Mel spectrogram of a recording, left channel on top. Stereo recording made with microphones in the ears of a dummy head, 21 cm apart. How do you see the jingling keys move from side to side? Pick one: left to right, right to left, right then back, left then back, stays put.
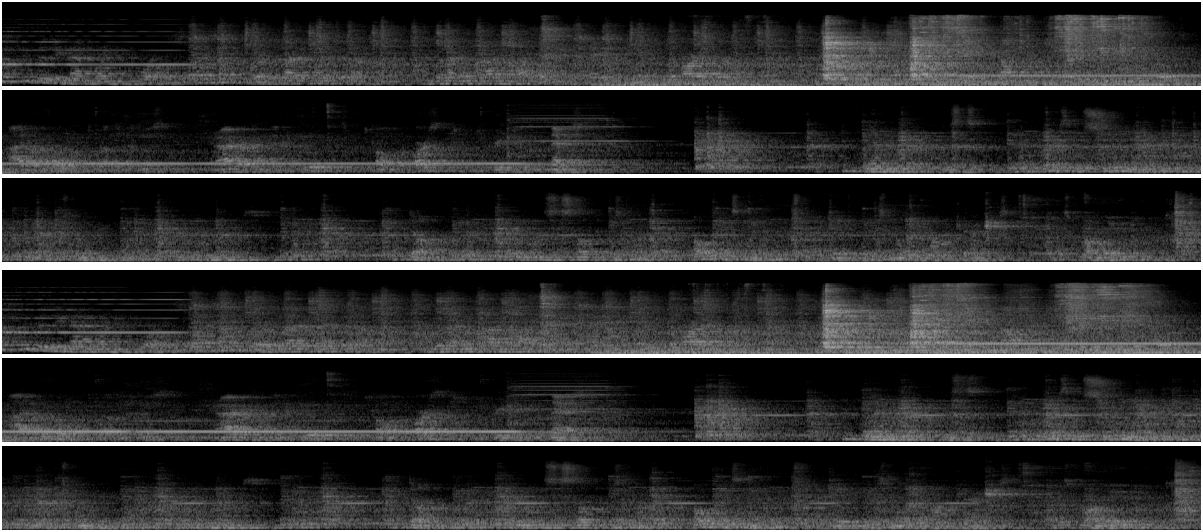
right to left.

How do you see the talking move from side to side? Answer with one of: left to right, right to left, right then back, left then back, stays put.
right then back.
